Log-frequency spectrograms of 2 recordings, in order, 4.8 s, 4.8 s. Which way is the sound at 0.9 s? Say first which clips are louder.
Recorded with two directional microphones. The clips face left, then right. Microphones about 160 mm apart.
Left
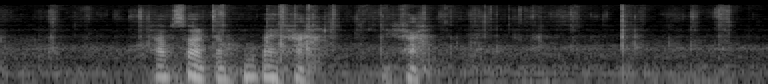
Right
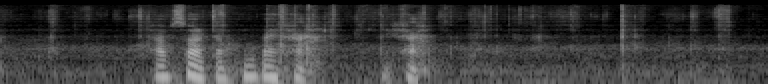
Right 4 dB; 35° right (ahead or behind).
